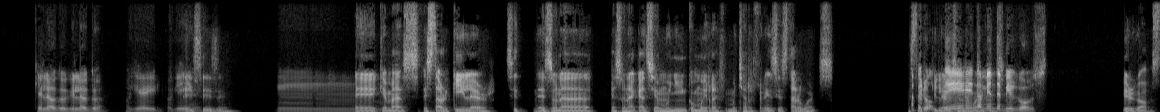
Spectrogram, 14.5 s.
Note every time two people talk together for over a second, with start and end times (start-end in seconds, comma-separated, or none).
11.4-12.7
